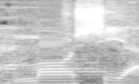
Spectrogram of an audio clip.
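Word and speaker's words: מושיע: Ya, ain dibacanya mosia.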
